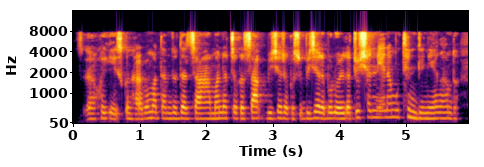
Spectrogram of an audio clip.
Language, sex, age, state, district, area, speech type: Manipuri, female, 30-45, Manipur, Bishnupur, rural, spontaneous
